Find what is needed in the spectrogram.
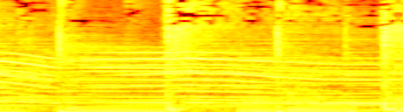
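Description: Instrumental fill in a country song between sung lines: a steel guitar slides down in pitch over bass and drums.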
